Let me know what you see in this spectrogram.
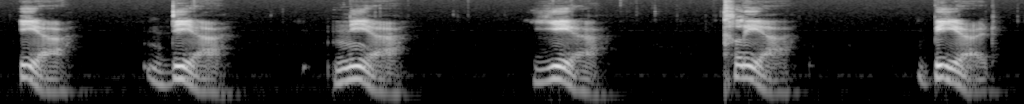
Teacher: You'll notice that we don't really pronounce the R on the end of a lot of these words, at least in an English accent. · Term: diphthong ear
